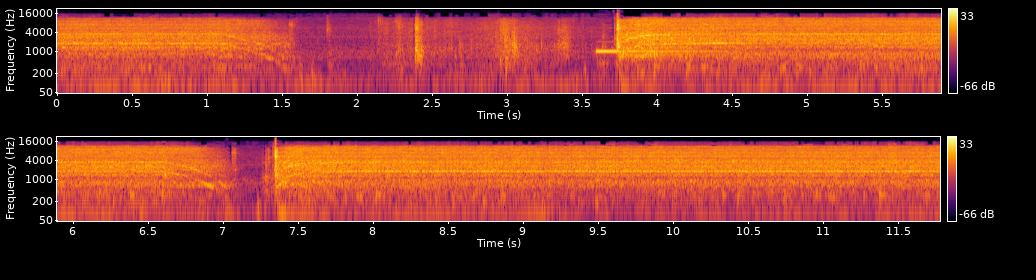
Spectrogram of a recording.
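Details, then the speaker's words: Van hydrolocked after being driven into a lake, spark plugs out and intake off, cranked to blast the water out; fast, even starter whirr with no compression pulses, spitting and hissing water; hydrolocked engine cranking with no compression. "well that's what the engine sounds like with no compression at least the starter motor is good"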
